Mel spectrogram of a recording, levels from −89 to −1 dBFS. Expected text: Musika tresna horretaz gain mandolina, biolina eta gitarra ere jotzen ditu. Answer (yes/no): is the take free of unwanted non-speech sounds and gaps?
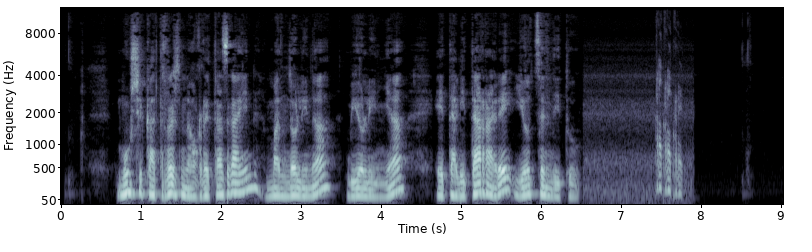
no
